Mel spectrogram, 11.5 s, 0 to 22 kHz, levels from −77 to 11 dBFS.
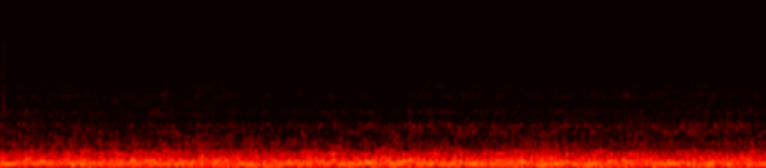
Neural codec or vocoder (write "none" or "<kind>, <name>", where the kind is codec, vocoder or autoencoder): codec, SNAC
